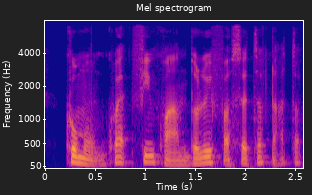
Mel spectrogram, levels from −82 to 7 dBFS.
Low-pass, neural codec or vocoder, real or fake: 7.2 kHz; codec, 24 kHz, 0.9 kbps, WavTokenizer, small release; fake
